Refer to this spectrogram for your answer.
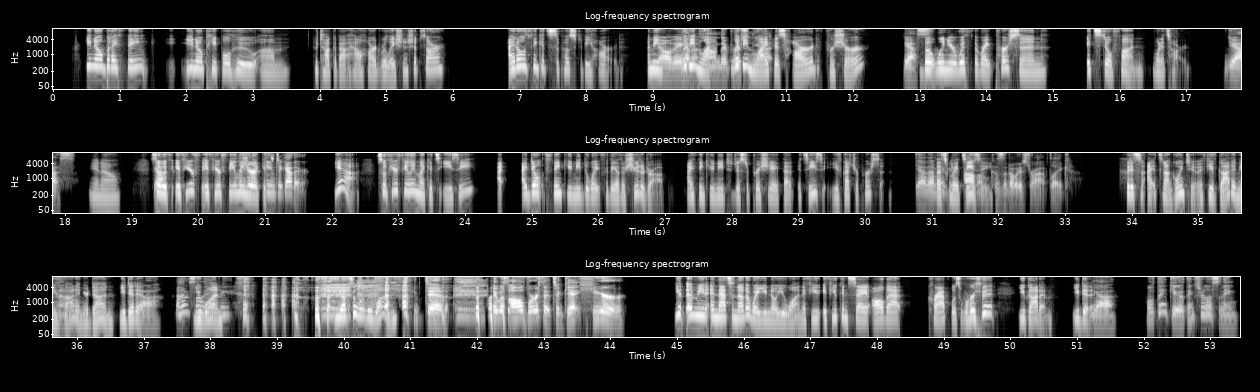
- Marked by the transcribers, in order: joyful: "I'm so happy"; laugh; laughing while speaking: "I did"; chuckle; laugh; tapping; laughing while speaking: "worth it"
- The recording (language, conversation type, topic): English, advice, How can I show more affection to my partner in ways they'll appreciate?
- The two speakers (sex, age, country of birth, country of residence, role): female, 55-59, United States, United States, advisor; female, 55-59, United States, United States, user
